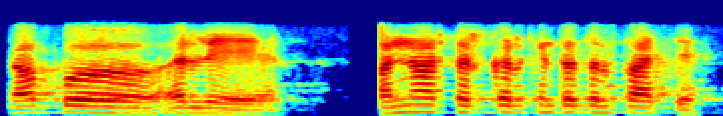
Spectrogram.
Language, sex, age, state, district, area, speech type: Kannada, male, 18-30, Karnataka, Uttara Kannada, rural, conversation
